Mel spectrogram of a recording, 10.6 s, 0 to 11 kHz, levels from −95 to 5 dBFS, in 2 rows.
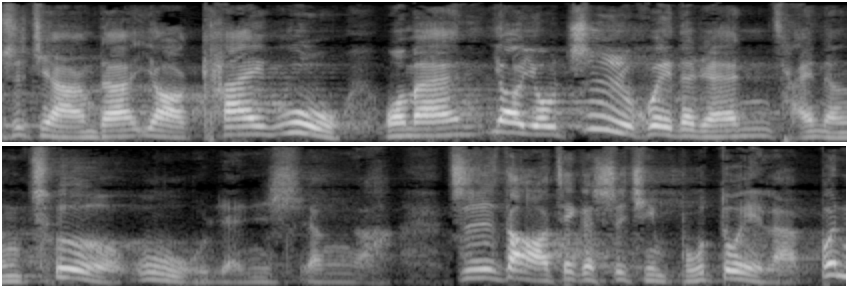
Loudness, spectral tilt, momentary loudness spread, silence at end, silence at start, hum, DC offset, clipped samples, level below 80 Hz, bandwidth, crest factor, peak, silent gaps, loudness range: -18 LUFS; -4 dB/octave; 17 LU; 0 s; 0 s; none; under 0.1%; under 0.1%; -60 dBFS; 11 kHz; 16 dB; -2 dBFS; none; 9 LU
